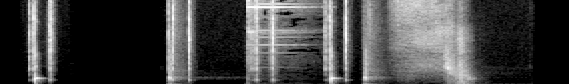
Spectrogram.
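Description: Sound effects of an animated subscribe end screen: several short mouse-click pops, a brief bell-like ding around two seconds in, and a soft whoosh near the end.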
